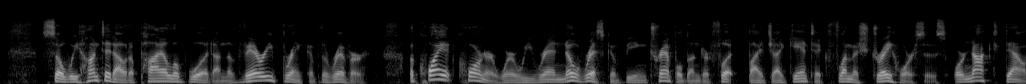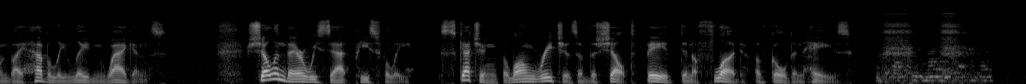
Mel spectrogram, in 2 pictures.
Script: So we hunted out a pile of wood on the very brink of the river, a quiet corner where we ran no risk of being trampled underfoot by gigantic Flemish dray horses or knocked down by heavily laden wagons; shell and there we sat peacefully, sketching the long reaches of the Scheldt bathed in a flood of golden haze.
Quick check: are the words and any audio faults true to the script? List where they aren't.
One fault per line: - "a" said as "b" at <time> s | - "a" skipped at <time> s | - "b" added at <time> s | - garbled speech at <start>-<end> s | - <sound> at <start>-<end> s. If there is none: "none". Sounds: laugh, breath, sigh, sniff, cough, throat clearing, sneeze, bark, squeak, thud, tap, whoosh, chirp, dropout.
- sniff at 19.0-20.2 s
